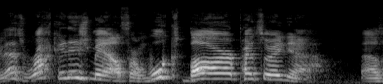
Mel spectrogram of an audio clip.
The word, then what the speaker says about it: Wilkes-Barre: that's rocket ishmael from wulkes bar pennsylvania i was like whoops bar is looks bear but it's b-a-r-r-e but we got to pronounce the wilkes-barre so i could call it wilkes bar all right folks bar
